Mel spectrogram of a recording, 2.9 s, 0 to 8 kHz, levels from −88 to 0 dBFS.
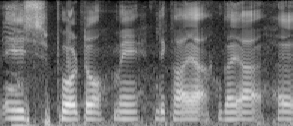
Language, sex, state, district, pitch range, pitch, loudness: Hindi, male, Haryana, Charkhi Dadri, 170-180 Hz, 175 Hz, -16 LUFS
